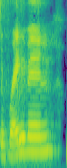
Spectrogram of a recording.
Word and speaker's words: Ravan: It's Raven. My name is not spelled with any E, so it's RAVAN dot J underscore.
